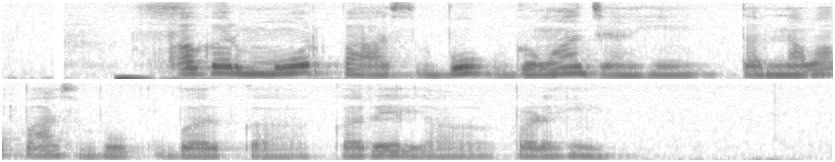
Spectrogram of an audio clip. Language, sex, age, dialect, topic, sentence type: Chhattisgarhi, female, 36-40, Western/Budati/Khatahi, banking, question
